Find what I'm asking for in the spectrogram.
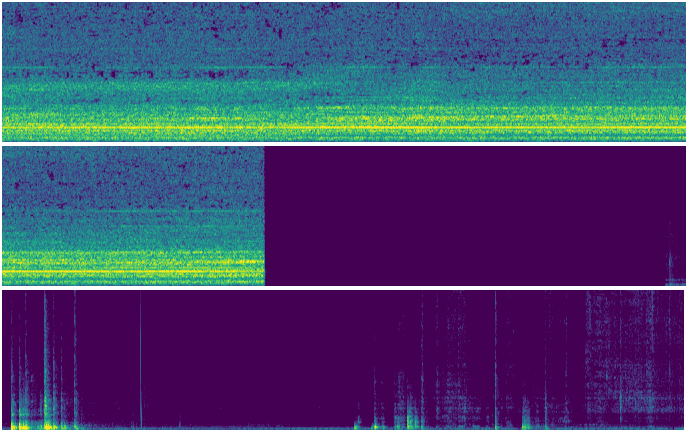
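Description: Heat gun blowing on RV roof wallpaper: a steady close whooshing blower hum for about nine seconds, then silence, followed by scattered scraping, peeling and handling noises.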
